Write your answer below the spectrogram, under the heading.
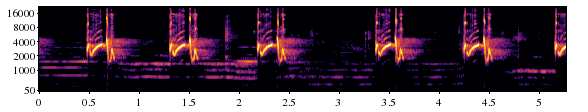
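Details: Bar-winged prinia as a calling lure for prinias: steady series of sharp, rising-then-falling chirps with clicky onsets, spaced about a second apart, soft humming tones beneath.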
